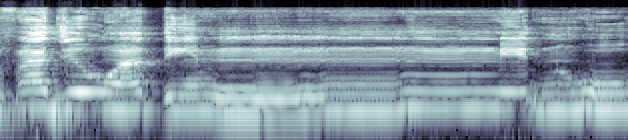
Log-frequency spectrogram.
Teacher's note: تا میم دو زیر تم کی آواز دیں گے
